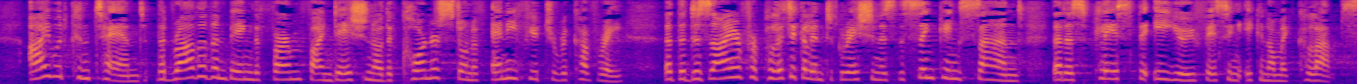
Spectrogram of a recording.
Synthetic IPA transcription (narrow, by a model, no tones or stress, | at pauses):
ʔaɪwəd̚kʰə̃ntʰɛ̃nðət̬̚ɹaðə˞ðə̃nbiɪ̃ŋðəfɜ̃˞mfãʊ̃ndeʃə̃nə˞ðɨkʰɔɹnə˞stõnʌvɛnifjʉt͡ʃə˞ɹɨkʰʌvə˞i | ðət̪̚ðɨdɪzaɪə˞fə˞pʰəlˠɪɾɪkəlˠɪ̃ntɪɡɹeʃə̃nɨz̥ðəsɪ̃ŋkɪ̃ŋsãnðət̚hɨz̥pʰl̥esðiʔijʉfesɪ̃ŋɛkənɔmɪkʰːəlaps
